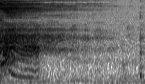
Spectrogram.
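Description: A woman laughing: one breathy laugh that falls in pitch and fades out about a second in.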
